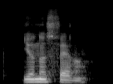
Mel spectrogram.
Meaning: ionospheric
- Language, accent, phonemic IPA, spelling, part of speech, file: French, France, /jɔ.nɔs.fe.ʁik/, ionosphérique, adjective, LL-Q150 (fra)-ionosphérique.wav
